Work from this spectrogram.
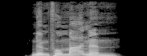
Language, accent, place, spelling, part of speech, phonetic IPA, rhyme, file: German, Germany, Berlin, nymphomanem, adjective, [nʏmfoˈmaːnəm], -aːnəm, De-nymphomanem.ogg
- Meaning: strong dative masculine/neuter singular of nymphoman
